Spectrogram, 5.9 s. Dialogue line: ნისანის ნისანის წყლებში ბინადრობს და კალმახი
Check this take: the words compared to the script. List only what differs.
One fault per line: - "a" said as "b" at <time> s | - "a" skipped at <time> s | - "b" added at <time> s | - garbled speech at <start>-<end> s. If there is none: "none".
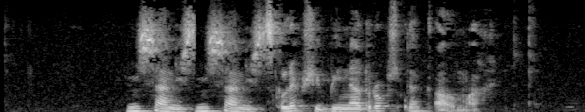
none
